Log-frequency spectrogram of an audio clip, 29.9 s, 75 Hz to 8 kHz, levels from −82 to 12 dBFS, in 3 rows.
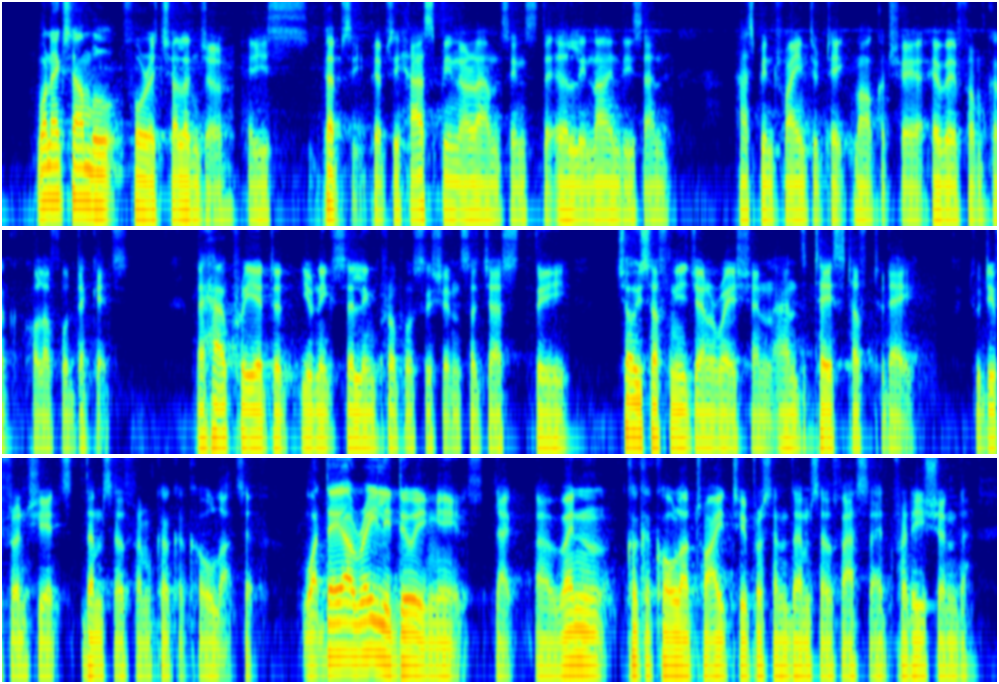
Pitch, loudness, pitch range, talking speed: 90 Hz, -23 LUFS, 85-100 Hz, 140 wpm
